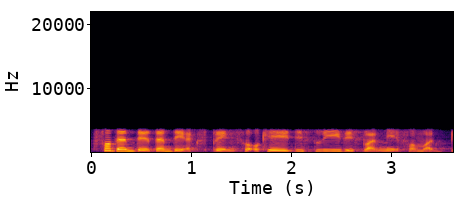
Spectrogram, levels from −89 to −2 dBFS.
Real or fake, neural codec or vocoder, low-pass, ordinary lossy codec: fake; autoencoder, 48 kHz, 32 numbers a frame, DAC-VAE, trained on Japanese speech; 3.6 kHz; none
